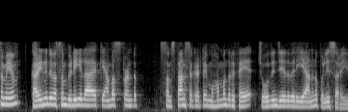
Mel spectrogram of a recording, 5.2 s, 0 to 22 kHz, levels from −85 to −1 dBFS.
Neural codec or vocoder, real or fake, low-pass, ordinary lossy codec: codec, 16 kHz, 1 kbps, X-Codec, WavLM features, trained on Multilingual LibriSpeech; fake; 5.4 kHz; none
